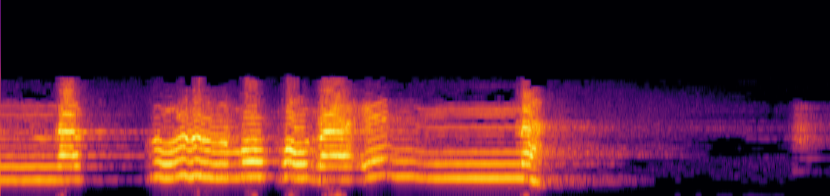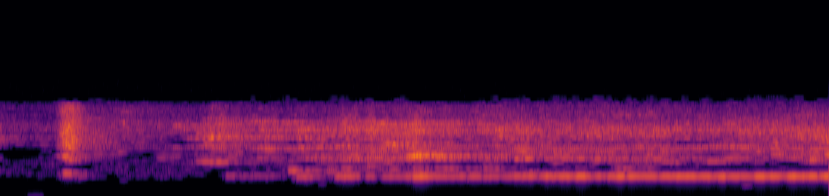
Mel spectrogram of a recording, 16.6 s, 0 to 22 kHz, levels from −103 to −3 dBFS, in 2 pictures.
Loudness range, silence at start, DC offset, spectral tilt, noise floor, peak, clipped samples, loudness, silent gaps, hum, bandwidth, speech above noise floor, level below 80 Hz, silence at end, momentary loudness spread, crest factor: 8 LU; 0 s; under 0.1%; -5.5 dB/octave; -69 dBFS; -2 dBFS; under 0.1%; -15 LUFS; none; none; 5.2 kHz; 55 dB; -78 dBFS; 4.1 s; 16 LU; 20 dB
